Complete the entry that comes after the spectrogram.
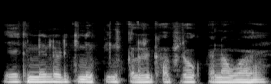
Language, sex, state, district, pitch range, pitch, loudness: Hindi, male, Uttar Pradesh, Saharanpur, 105-115 Hz, 110 Hz, -13 LUFS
